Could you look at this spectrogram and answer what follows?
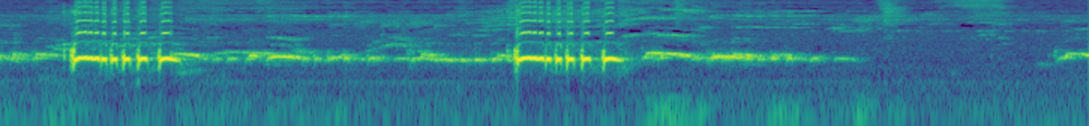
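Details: Zebra dove of the Majapahit line: two loud bursts of rapid pulsed cooing about three seconds apart, joined by mellow rolling coos, then near silence before a final soft coo.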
